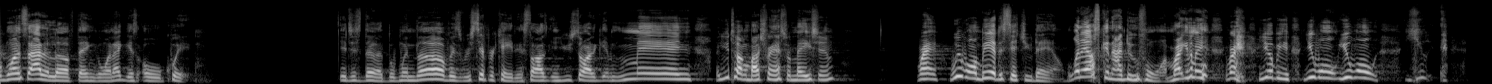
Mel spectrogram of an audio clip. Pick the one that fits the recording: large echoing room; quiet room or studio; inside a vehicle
large echoing room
